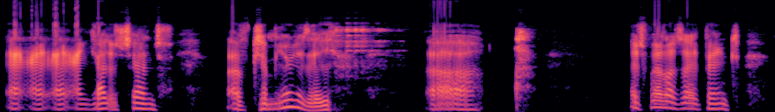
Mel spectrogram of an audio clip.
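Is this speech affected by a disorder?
Yes: spinal muscular atrophy; present from birth, muscle weakness, lifelong wheelchair use.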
